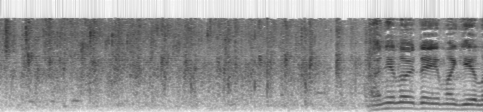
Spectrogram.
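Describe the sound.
A crowd claps steadily for several seconds for Mayor Lukshinsky, who has been asked to stand up, a dense, even patter of many hands, then a man starts speaking loudly as the applause dies away beneath his voice.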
